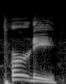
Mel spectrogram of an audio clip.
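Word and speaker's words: Purdy: We're talking 49ers and it lands on rhymes with turdy. Now quarterback talk is what we love to do here on the sports leader. Give me your take. Take it or leave it. Brock Pury isn't a top 10 quarterback.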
